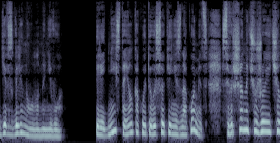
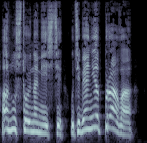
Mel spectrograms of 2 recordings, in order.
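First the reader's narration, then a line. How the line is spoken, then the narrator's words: Shouting. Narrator (Russian): крикнул директор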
